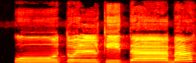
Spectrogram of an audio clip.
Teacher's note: تا کے اوپر کھڑی حرکات ہے تو ہم اسے 2 یا 3 حرکت کے برابر کھینچ کے پڑھیں گے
